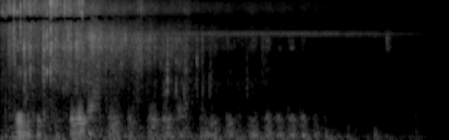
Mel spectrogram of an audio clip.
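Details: Pig-like rhythmic grunting snorts from French Bulldogs Ume, five-year-old mother, and Roku, her four-year-old daughter, while eating tomato; low pulses repeat about once a second and fade out toward the end.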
